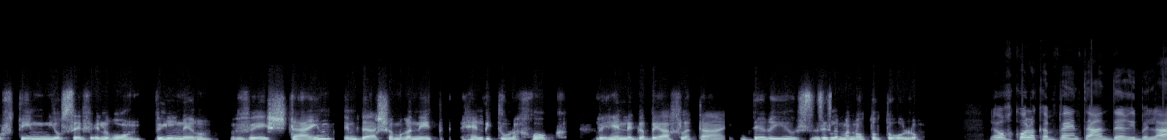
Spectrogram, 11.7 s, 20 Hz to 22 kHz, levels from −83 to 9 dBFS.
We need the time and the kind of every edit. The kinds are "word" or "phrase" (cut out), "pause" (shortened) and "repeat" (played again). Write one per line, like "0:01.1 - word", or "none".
0:01.6 - word
0:03.4 - word
0:03.7 - word
0:04.8 - word
0:07.3 - word
0:08.3 - word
